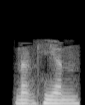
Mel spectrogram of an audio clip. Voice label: "ນັກເຮີຍນ", Lao; na#k-hi2An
